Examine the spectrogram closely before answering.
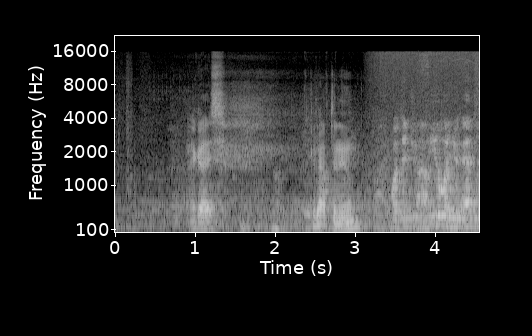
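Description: A man speaks into a microphone over a loudspeaker in an echoing room.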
